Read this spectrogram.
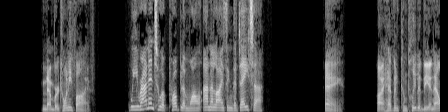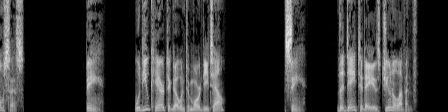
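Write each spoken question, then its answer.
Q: We ran into a problem while analyzing the data.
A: B: Would you care to go into more detail?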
